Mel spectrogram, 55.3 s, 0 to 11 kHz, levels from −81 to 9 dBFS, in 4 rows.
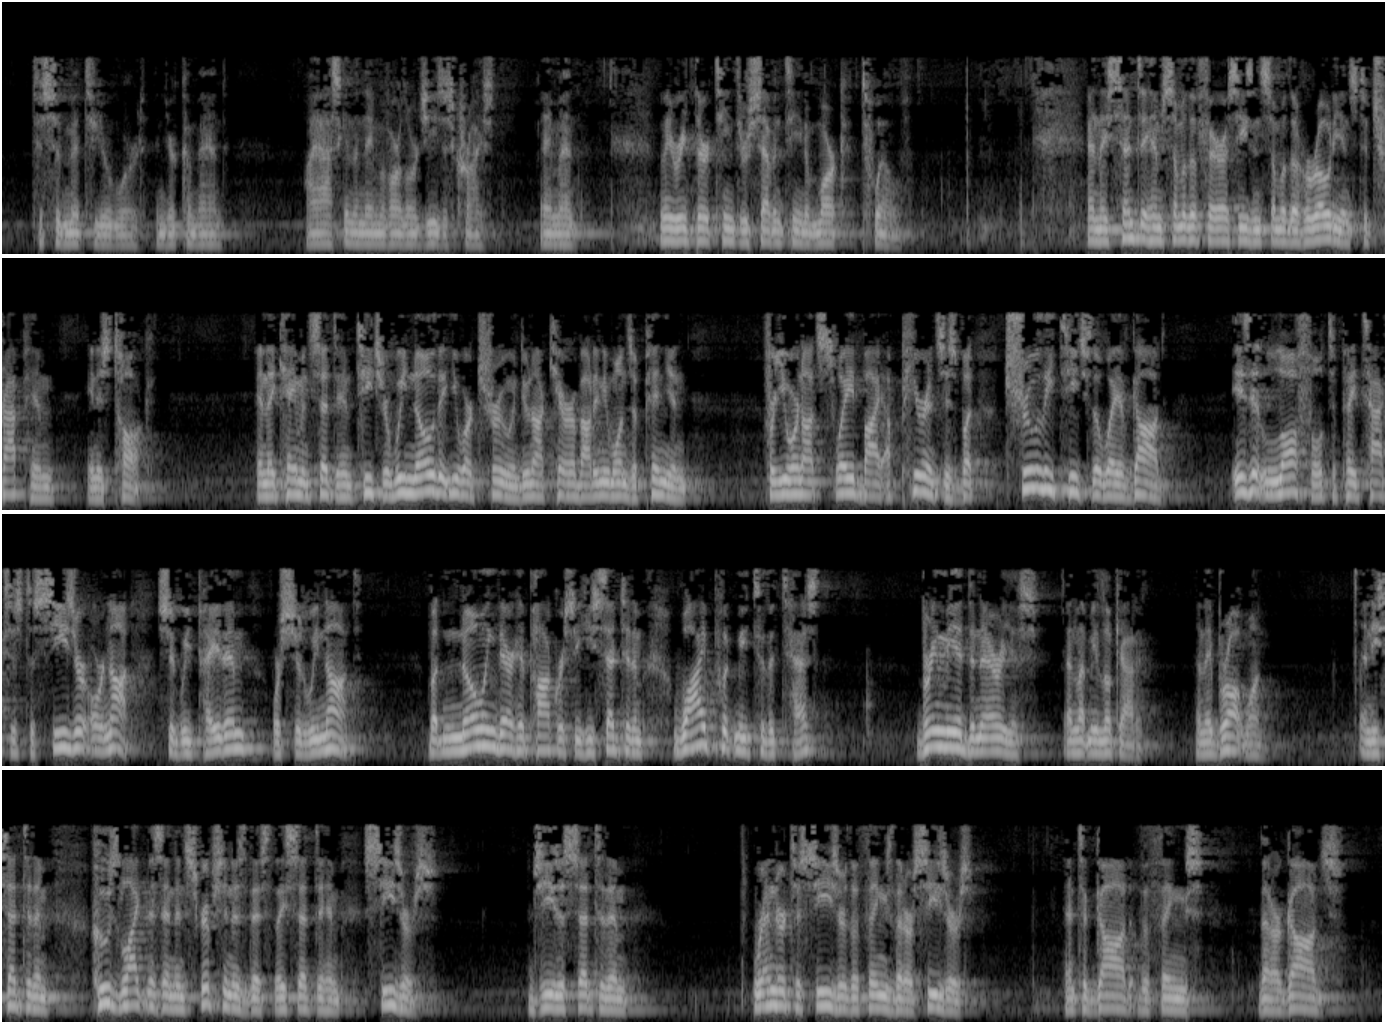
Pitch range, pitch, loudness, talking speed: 110-135 Hz, 120 Hz, -24 LUFS, 180 wpm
